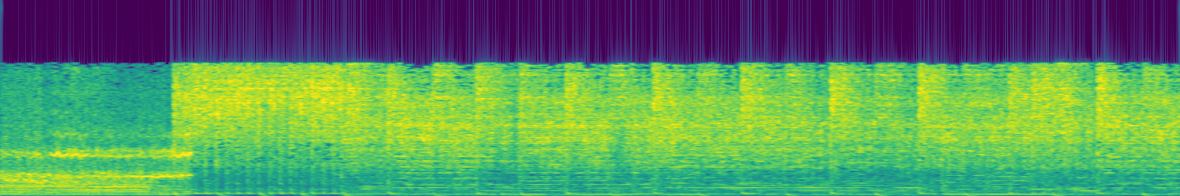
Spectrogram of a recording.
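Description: Tires skid and screech as a car drives off, with a loud, continuous engine roar and squealing rubber running steadily through the whole stretch.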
